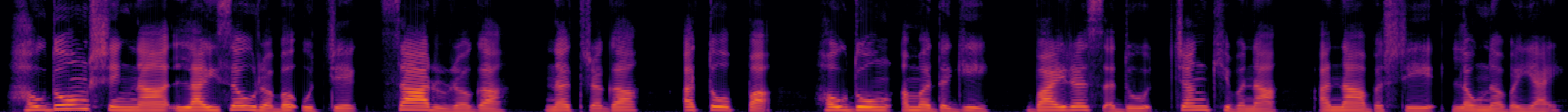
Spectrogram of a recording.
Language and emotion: Manipuri, neutral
